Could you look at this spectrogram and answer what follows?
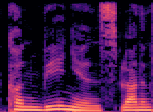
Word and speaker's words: convenience: convenience라는 단어가 길어서 좀 발음하기가 어렵죠. 소리를 끊어서 한번 보시면요. convenience 이렇게 네 개의 소리로 나눌 수 있어요.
